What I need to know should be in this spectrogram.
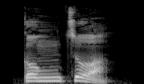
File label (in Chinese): "工作", Chinese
